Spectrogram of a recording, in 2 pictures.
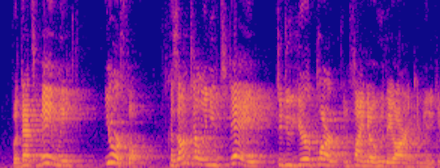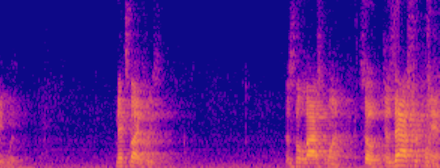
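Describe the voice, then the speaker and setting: A man projects his raised, high-pitched voice with very wide pitch swings and long, frequent pauses. The room's echo is audible. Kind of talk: training presentation. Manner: loud; fast.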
